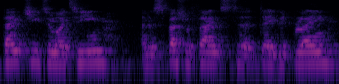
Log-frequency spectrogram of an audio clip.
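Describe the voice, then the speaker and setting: An actor playing an earnest male pop star making a slow, pleading, repetitive theatrical speech to stadium football fans. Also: fairly high pitch, little pitch movement, lightly acted. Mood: grateful, loving. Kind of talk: theatrical public speech, reenacted from quoted address. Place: indoor performance venue, recorded from a distance. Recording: roomy, distant, noisy live theatre recording.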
